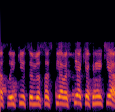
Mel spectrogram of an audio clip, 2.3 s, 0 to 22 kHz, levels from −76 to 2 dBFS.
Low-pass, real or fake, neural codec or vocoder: 5.4 kHz; fake; vocoder, 44.1 kHz, 80 mel bands, Vocos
